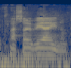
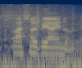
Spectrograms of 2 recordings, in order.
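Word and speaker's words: wlassovianum: It's the Vlasovianum. – That's the one. – Vlasovianum. It starts WL. A-double-S, so it's yes, it's a bit of a mouthful, but a lovely plant.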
